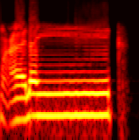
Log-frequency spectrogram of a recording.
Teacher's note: Huruf kafnya terdengar hamsnya alaik.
